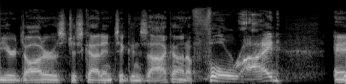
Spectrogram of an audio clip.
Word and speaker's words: Gonzaga: senior at Saugus, and she is headed to Gonzaga, and she reminds me of the pronunciation often.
